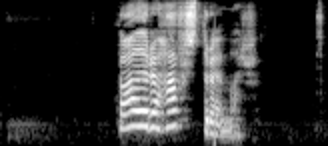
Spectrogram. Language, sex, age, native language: Icelandic, female, 50-59, Icelandic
